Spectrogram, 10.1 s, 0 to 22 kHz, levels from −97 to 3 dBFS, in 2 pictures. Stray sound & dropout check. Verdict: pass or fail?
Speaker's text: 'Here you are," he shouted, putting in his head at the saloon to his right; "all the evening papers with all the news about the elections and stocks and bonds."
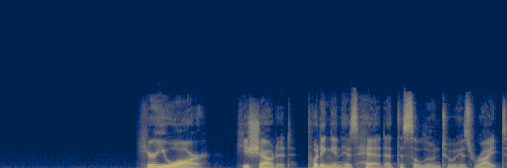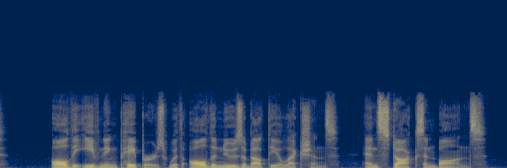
pass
